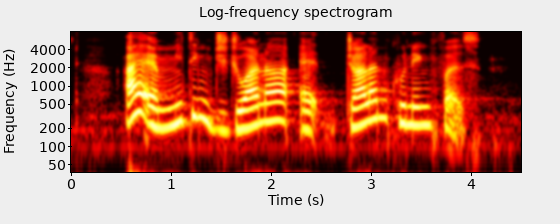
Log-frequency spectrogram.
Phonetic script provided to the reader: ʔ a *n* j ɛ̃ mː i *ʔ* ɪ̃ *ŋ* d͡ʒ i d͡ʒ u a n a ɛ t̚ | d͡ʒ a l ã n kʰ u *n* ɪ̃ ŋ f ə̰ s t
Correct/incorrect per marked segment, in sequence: incorrect: none, incorrect: t, correct, correct

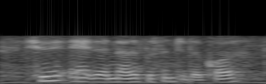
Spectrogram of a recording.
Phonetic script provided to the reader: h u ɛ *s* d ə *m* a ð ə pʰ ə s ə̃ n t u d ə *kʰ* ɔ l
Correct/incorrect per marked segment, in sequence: incorrect: none, incorrect: n, correct

